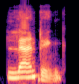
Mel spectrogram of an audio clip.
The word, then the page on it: landing: Indian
